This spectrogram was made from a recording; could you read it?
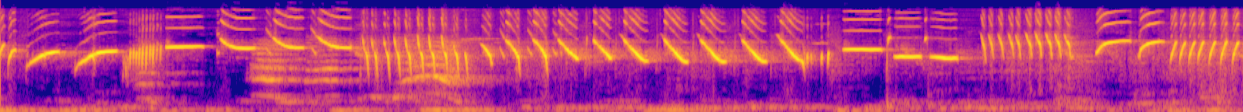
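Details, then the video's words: Canary song used to coach young or silent canaries: mixed upswept and downslurred whistles, buzzy trills, a long series of descending whistled notes, a steady whistle and rapid buzzy bursts at the end. "Kenari GACOR PANJANG Cocok utk Terapi Kenari Macet, Masteran Kenari Paud Belajar Bunyi"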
